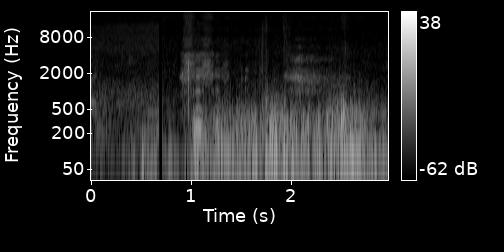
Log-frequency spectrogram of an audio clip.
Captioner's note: chuckles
